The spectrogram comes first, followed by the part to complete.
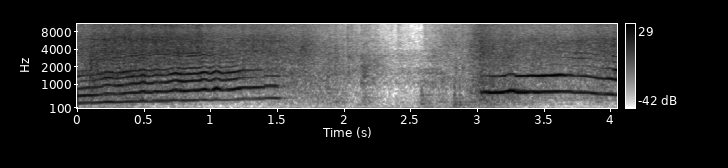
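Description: Two long, wordless playful voice sounds: the first rises in pitch for about a second and a half, and the second, starting about three seconds in, is higher and begins to fall.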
